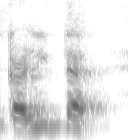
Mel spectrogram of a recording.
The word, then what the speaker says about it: Carlita: You I got to say it like this, Carlita.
